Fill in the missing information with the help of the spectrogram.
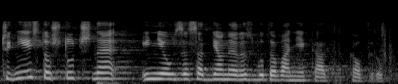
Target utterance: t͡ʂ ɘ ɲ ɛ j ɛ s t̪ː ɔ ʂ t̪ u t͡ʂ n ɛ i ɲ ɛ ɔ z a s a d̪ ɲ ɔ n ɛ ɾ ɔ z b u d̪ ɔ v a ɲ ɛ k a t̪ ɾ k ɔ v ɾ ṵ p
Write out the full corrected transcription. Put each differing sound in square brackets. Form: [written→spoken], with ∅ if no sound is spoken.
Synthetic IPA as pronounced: t͡ʂ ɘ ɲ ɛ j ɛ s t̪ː ɔ ʂ t̪ u t͡ʂ n ɛ i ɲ ɛ [ɔ→u] z a s a d̪ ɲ ɔ n ɛ ɾ ɔ z b u d̪ ɔ v a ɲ ɛ k a [t̪→d̪] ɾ k ɔ v ɾ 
